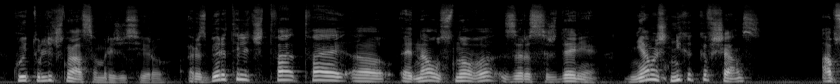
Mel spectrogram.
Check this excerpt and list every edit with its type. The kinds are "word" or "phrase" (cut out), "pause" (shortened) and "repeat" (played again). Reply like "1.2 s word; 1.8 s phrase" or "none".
3.9 s pause; 6.1 s pause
